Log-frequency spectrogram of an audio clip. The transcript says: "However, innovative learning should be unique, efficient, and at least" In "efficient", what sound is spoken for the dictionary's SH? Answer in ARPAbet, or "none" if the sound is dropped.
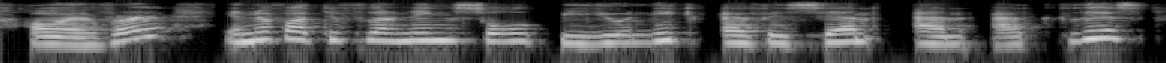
S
